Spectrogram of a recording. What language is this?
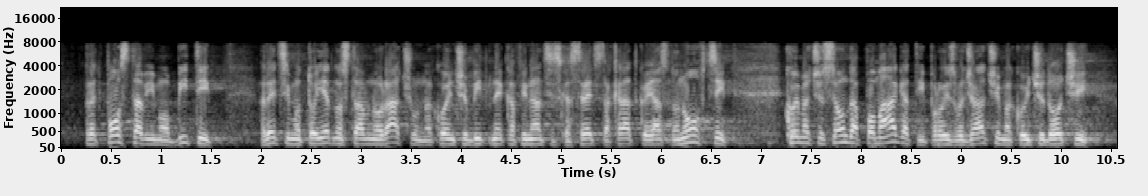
Croatian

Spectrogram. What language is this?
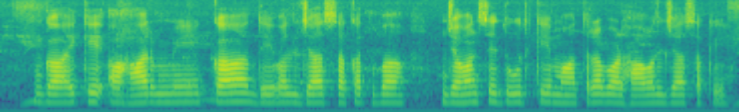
Bhojpuri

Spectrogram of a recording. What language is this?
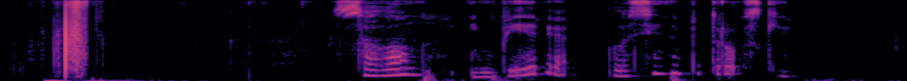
Russian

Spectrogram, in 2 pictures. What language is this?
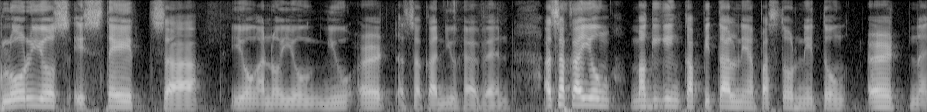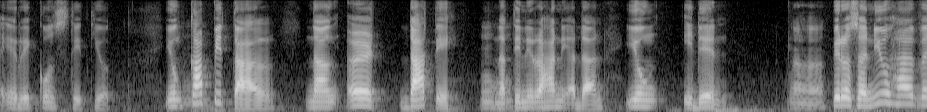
Filipino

